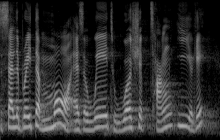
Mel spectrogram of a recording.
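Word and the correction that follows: Chang'e: Which is Chang E, yeah. I saw Pastor Roger doing this to me, telling me that I've mispronounced wrongly. Okay. Chang E, okay?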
